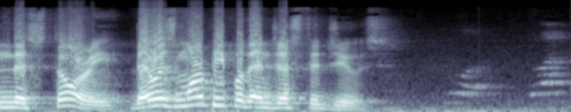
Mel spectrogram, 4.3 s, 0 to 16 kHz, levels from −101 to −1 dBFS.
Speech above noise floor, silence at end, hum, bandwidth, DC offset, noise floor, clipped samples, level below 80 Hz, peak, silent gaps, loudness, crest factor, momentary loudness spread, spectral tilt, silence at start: 27 dB; 0.2 s; none; 12.5 kHz; under 0.1%; -35 dBFS; 2%; -38 dBFS; 0 dBFS; none; -8 LUFS; 10 dB; 11 LU; -6 dB/octave; 0 s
